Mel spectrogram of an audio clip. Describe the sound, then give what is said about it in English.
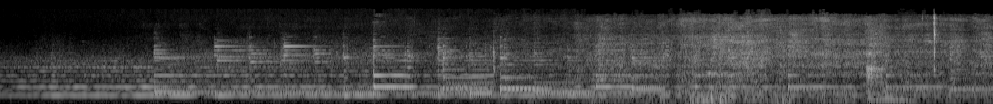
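Inside a moving Amtrak passenger train travelling from Penn Station to Albany, a steady rumble runs under sustained, whining tones that shift in pitch, with brief clacks and rattles near the end and no talking. “Now on the Amtrak from Penn Station to Albany, heading into some pretty hardcore unknown.”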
